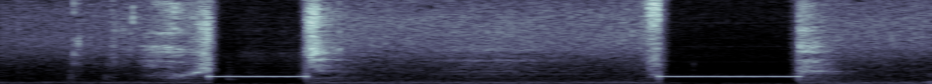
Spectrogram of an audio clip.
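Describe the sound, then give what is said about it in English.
Two loud censor bleeps, each a steady pure tone lasting about half a second, cut into muffled live television audio of correspondent Ken Dilanian reporting on the Trump White House transition, with a short stretch of background sound between them. “Beeped it, but they couldn't.”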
